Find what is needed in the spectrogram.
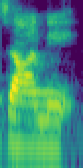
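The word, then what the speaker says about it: じゃね: ஷீ லெட்டருக்கு மேல அந்த 2 stroke போட்டோம்னா அதை வந்து ஜீனு ப்ரொனவுன்ஸ் பண்ணணும் நான் சொல்லியிருக்கேன்னா. அது கூட இந்த யா லெட்டர் வந்து குட்டியா இருந்ததுன்னா அது ரெண்டுத்தையும் சேர்த்து ஜி பிளஸ் ஆ ஜான் மாறிடும். இப்ப தமிழ்ல வந்து இக்கு பிளஸ்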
